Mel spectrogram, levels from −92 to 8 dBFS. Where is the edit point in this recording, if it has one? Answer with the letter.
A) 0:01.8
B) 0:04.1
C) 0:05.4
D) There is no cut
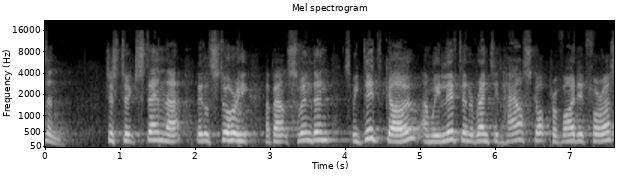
B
